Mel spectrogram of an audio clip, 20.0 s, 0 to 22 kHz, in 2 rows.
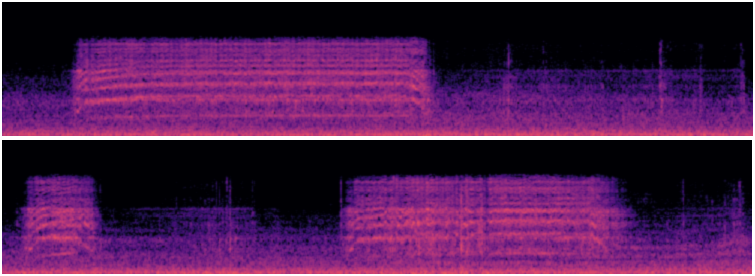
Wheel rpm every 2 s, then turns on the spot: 80, 160, 110, 10, 20, 50, 10, 100, 140, 10.
6-14 18-20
